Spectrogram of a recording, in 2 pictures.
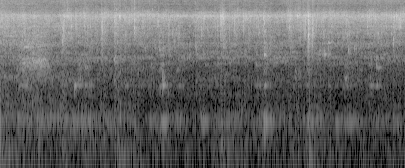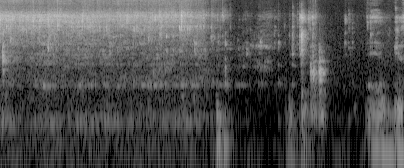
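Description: A bathroom tap runs steadily into a sink as water is scooped up to wet the face before a shave. The flow stops near the end and gives way to a few drips and handling noises.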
